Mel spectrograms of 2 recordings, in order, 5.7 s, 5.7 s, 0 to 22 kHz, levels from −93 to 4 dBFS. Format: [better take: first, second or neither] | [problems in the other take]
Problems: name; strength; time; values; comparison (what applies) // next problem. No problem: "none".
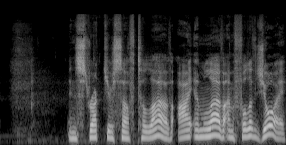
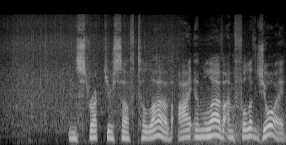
first | rain or running water; noticeable; throughout; 20 dB below the speech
